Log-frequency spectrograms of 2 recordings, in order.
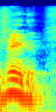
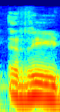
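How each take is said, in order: First: The vowel is short, rhyming with 'bed'. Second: The vowel is long, rhyming with 'seed'. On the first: It is the past tense form of the verb. "इसका मतलब हमने खुद उच्चारण किया ना रेड" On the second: It is the base form used after 'did'. "उसके बाद बनेगा आके रीड"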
